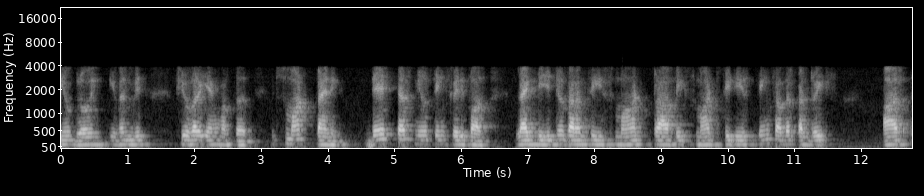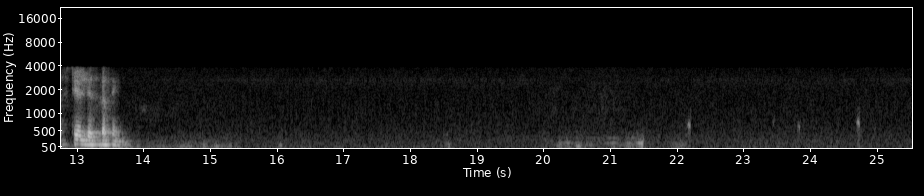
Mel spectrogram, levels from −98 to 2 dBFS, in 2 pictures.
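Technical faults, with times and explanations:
Throughout, GSM full-rate codec: the speech has a plainly audible buzzy, gravelly roughness and nothing above 4 kHz, which fits 13 kbps full-rate GSM. The codec models the vocal tract and excites it with sparse, regularly spaced pulses, so fine detail is lost.
3.64 to 3.69 s and 11.36 to 11.47 s, lost GSM frames: brief rough, metallic rings, about 40 ms and then 100 ms long, the second right after "smart cities things other". Each gap is filled by repeating the last good frame, which fits two and five lost 20 ms frames.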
